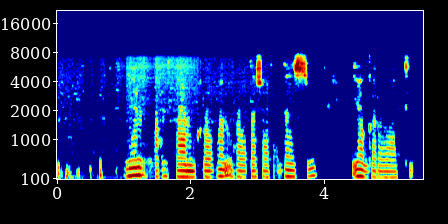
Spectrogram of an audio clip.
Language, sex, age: Somali, male, 18-24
